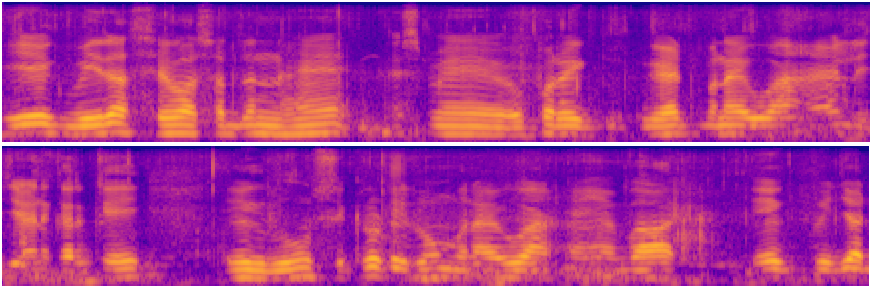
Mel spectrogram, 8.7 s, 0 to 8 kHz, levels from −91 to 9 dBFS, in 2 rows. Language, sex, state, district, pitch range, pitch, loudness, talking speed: Hindi, male, Rajasthan, Bikaner, 125-135 Hz, 130 Hz, -18 LUFS, 165 wpm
